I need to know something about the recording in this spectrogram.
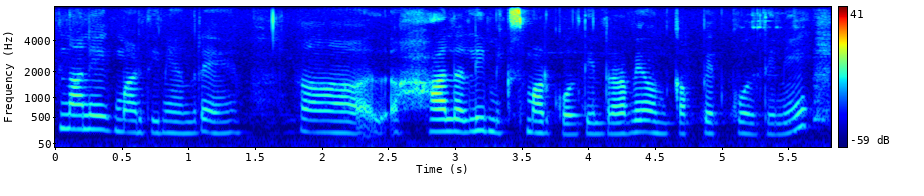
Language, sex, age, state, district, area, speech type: Kannada, female, 18-30, Karnataka, Bangalore Rural, rural, spontaneous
